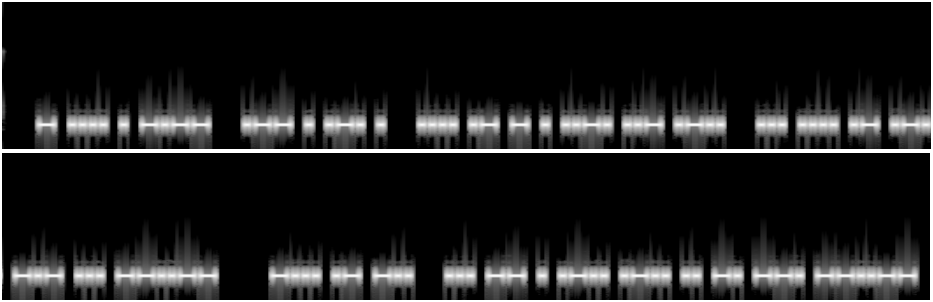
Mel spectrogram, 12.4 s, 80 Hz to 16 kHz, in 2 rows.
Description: Morse code, heard as a keyed tone, about 34 wpm, 600 Hz. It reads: THEY WERE HATEFUL SHARKS, BAD SMELLING,
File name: the old man and the sea 2 35wpm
